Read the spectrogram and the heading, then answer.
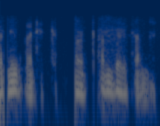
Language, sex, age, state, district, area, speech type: Manipuri, male, 60+, Manipur, Churachandpur, urban, conversation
